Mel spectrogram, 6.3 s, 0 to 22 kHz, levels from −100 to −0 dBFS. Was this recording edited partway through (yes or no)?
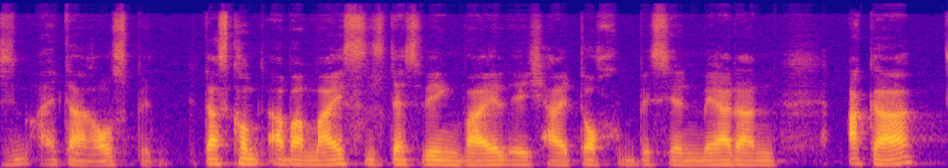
yes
